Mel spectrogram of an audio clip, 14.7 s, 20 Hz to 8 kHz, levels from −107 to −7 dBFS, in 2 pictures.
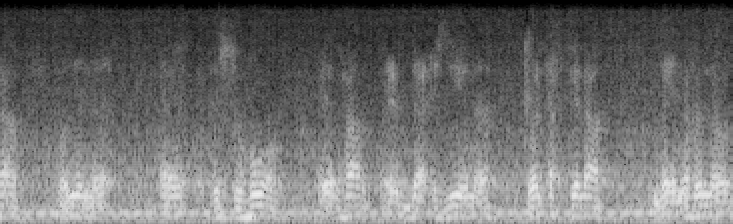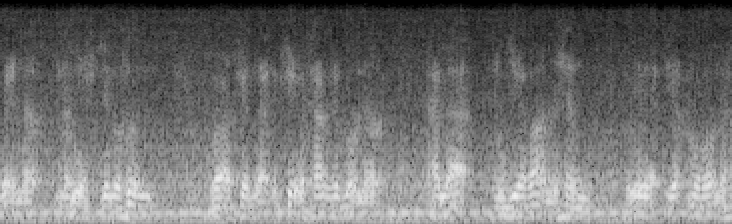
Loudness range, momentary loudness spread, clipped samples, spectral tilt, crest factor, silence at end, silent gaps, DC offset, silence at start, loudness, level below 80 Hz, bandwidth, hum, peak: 2 LU; 8 LU; under 0.1%; -10.5 dB/octave; 16 dB; 0 s; none; under 0.1%; 0 s; -21 LUFS; -42 dBFS; 6.2 kHz; none; -4 dBFS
